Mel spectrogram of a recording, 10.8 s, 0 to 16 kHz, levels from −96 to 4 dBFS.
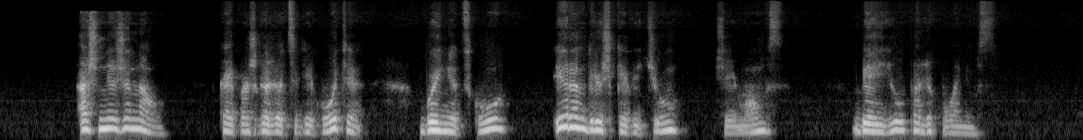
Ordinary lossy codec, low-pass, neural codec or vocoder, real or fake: Opus, 24 kbps; 14.4 kHz; codec, 44.1 kHz, 7.8 kbps, Pupu-Codec; fake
